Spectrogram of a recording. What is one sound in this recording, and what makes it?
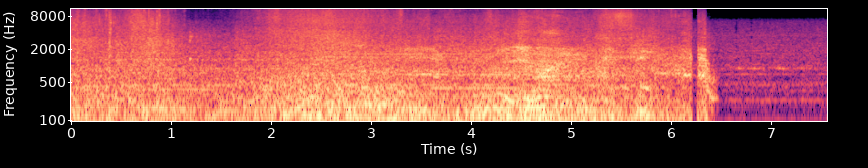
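A deep rushing whoosh swells and roars.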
